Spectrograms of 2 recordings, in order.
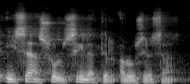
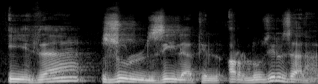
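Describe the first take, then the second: First: The z sounds are replaced by s sounds. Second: The words are read with clear z sounds. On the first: The speaker calls it wrong. "Bahkan ada yang membaca" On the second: The speaker calls it right. "Beda iza zal setelah zai zulzila"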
